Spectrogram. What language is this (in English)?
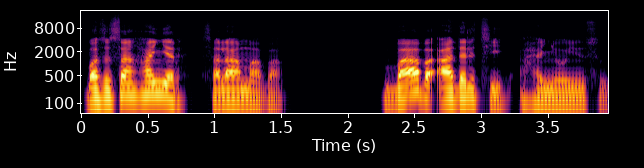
Hausa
